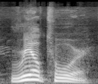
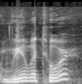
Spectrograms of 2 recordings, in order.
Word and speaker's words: realtor: in one of these how do you say that word real tour it's not realator uh if you say real it tour you're probably not a realtor i know a lot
